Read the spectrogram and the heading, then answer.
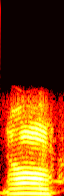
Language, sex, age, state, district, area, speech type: Assamese, female, 45-60, Assam, Charaideo, urban, conversation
